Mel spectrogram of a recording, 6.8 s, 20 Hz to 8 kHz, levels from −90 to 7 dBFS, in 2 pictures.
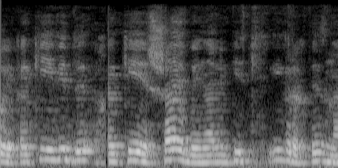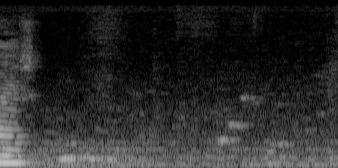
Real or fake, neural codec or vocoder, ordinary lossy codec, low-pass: real; none; AAC, 48 kbps; 7.2 kHz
